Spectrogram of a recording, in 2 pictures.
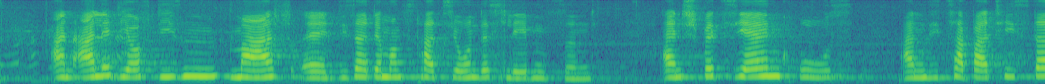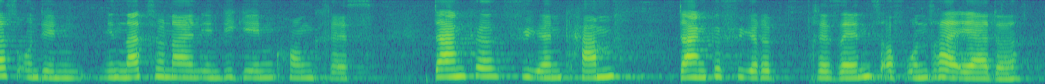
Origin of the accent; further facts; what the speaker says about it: Argentina; als eine Frau der Mapuche. Auch ich kämpfe auf dieser Erde. Ich komme aus Mayapu, was jetzt in Argentinien und Chile liegt.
